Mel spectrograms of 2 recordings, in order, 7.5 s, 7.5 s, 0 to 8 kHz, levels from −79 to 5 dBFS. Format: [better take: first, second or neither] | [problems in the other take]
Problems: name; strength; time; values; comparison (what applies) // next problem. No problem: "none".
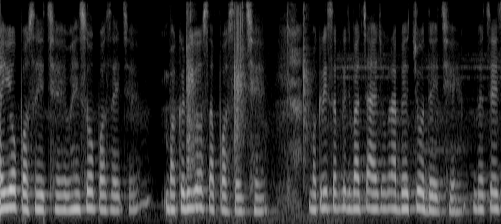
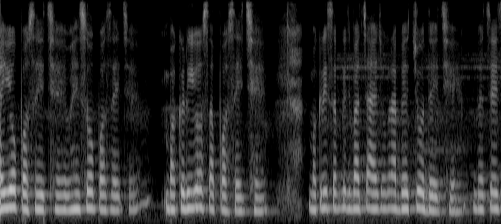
second | background sound (Fart); 15 dB below the speech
